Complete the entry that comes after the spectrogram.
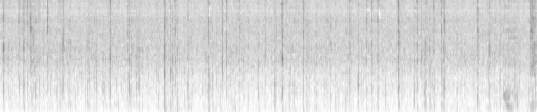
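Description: Steady rain falling, with an irregular patter of individual drops striking close by.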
